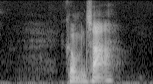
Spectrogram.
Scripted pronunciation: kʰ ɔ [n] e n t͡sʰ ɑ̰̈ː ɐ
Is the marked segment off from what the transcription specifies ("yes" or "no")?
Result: yes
